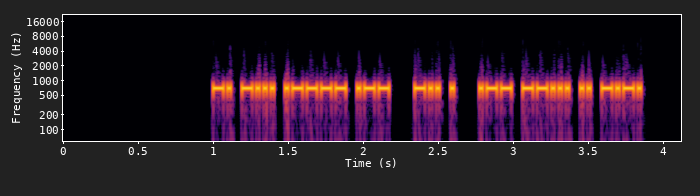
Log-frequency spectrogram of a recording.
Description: Morse code, heard as a keyed tone, about 50 wpm, 700 Hz. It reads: NB1W DE W7IC
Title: USA Callsign DE Callsign - 4 Characters - 50wpm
